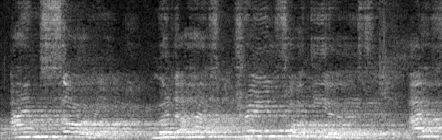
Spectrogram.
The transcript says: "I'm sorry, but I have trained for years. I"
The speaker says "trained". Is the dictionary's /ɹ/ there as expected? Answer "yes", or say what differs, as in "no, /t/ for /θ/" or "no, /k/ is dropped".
no, /w/ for /ɹ/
